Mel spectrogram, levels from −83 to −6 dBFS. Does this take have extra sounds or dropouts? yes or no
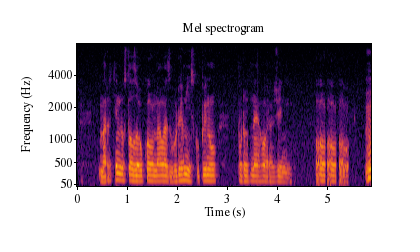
yes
